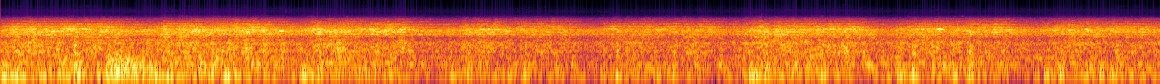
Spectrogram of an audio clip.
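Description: Passenger coaches of an express train running past close to the track, a steady loud rush of wheels on rail.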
